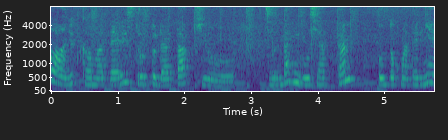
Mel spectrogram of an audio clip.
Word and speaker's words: queue: Ini bacanya Q ya anak-anakku, bukan kue. Kalau kue nanti makanan loh ya.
